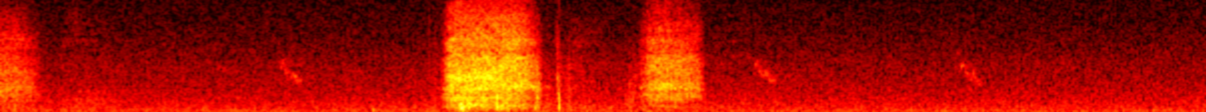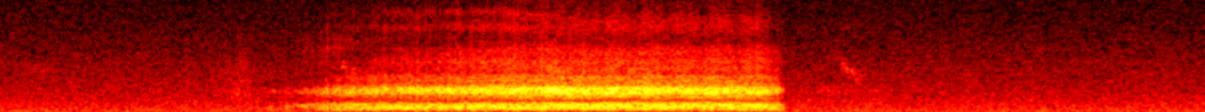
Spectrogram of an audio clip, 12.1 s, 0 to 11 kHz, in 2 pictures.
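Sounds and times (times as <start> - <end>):
black vulture hissing: 0.0 - 0.3, 2.2 - 3.6, 7.2 - 10.0.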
